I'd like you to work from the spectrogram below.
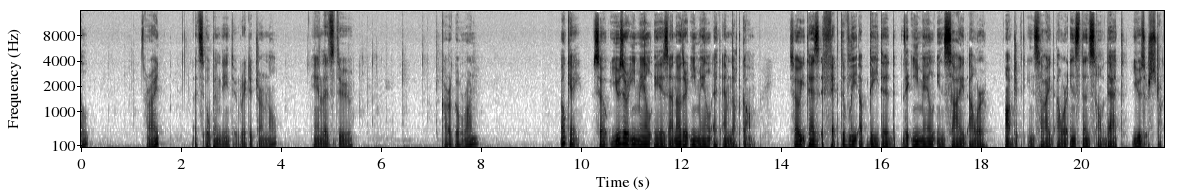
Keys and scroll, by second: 0.4 ;, 0.7 ctrl+s, 1.8 ctrl+`, 4.9-7.8 typing, 9.2 1, 13.5 1, 14.1 ctrl+`.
